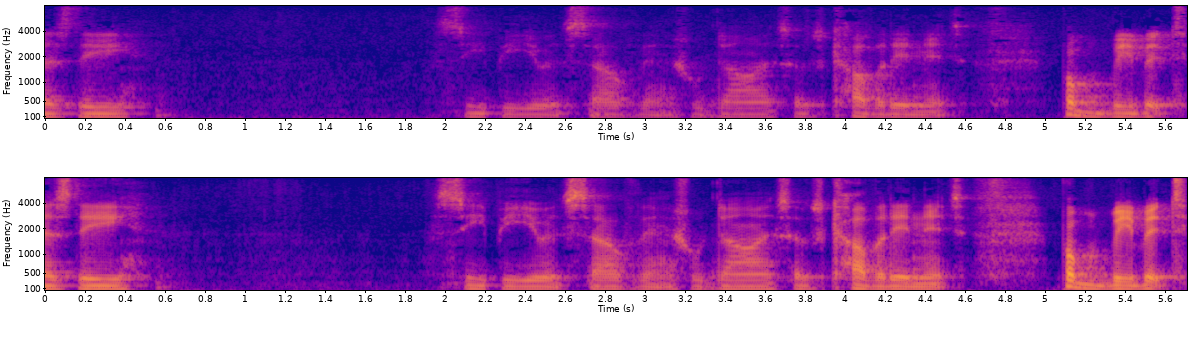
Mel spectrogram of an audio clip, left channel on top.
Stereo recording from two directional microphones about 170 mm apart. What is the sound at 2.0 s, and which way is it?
Speech, 45° right (ahead or behind).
